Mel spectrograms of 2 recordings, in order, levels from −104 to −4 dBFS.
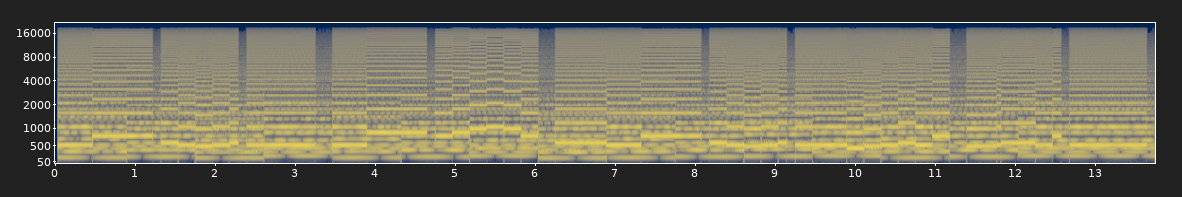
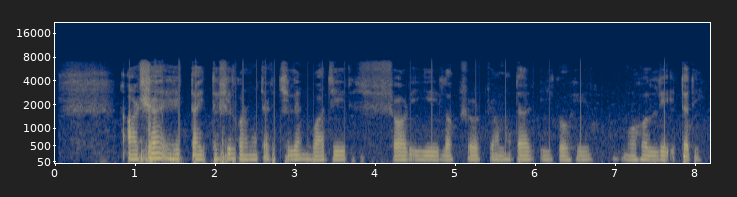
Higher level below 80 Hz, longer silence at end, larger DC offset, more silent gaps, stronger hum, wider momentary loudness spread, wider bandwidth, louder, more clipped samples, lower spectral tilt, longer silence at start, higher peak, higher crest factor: about the same, -62 dBFS vs -58 dBFS; second, 0 s vs 0.15 s; neither; neither; neither; second, 2 LU vs 19 LU; first, 19 kHz vs 7.4 kHz; first, -14 LUFS vs -39 LUFS; neither; second, -2 dB/octave vs -6.5 dB/octave; second, 0 s vs 0.15 s; first, -2 dBFS vs -18 dBFS; second, 12 dB vs 22 dB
